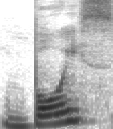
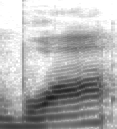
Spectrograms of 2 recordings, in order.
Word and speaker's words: Bois: and it is pronounced Boyce it's an Italian house I know boah is a French word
